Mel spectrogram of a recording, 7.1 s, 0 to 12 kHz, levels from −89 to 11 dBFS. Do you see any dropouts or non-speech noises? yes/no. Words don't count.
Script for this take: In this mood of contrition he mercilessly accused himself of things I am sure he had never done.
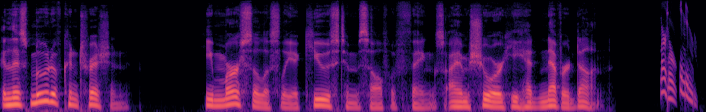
yes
